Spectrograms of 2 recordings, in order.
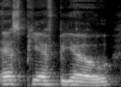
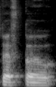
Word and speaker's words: SPFBO: um i'm justin lee anderson um i i pronounced it spf bo until i met laura hughes and she told me it was pronounced spiffbo and so now i pronounce it smith book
